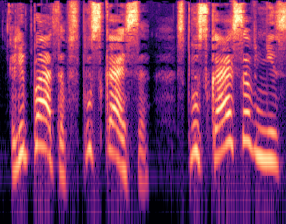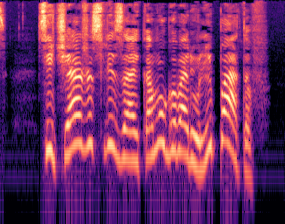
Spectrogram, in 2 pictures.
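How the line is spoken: Straining shout. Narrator (Russian): учительница, надрываясь, кричала

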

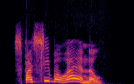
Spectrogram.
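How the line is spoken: Barked. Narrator (Russian): рявкнул Фрэнк

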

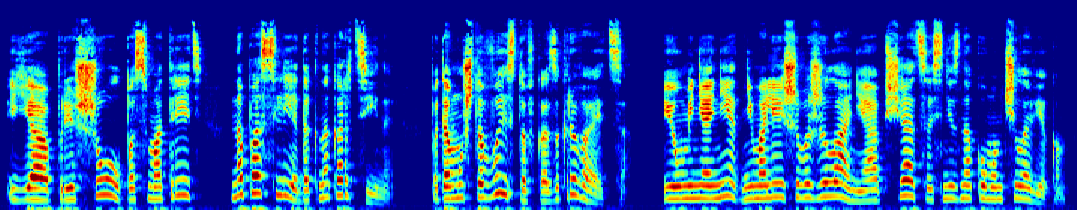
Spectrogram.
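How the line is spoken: Perfectly calm reply. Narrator (Russian): совершенно спокойно ответил он

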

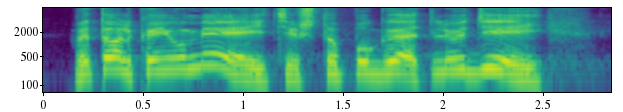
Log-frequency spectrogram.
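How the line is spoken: Shouting. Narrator (Russian): крикнула она

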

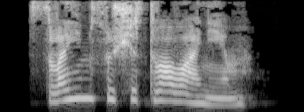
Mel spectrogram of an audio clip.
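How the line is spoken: Grumble. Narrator (Russian): буркнула

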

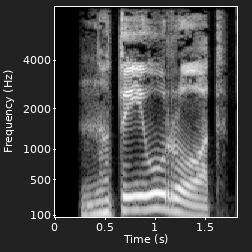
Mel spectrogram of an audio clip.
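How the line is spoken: Hissing. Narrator (Russian): прошипел он

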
